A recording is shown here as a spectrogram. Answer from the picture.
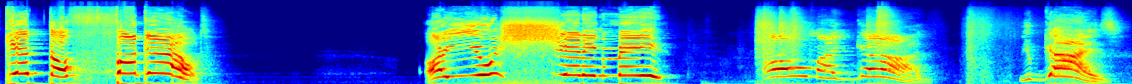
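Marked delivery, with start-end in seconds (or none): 0.1-9.3 very high, loud, drawn-out disbelief; astonished shrieking. Real, not acted. Unboxer discovering the gift's surprise, astonished shrieking. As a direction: shriek it slowly in happy shock. Astonished by what the gift does.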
